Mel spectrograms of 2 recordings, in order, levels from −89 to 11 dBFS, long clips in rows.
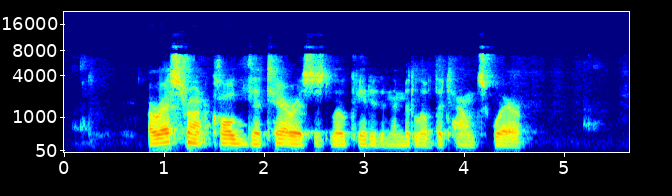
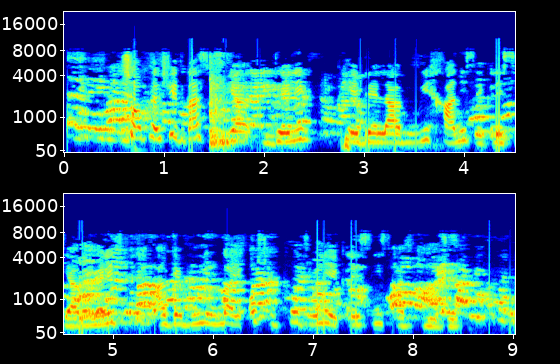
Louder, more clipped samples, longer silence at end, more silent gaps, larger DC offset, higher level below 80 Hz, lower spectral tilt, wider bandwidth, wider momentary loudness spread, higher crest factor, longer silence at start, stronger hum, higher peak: second, -18 LUFS vs -13 LUFS; neither; first, 1.05 s vs 0 s; neither; neither; second, -68 dBFS vs -54 dBFS; about the same, -4 dB/octave vs -3.5 dB/octave; about the same, 9.6 kHz vs 10.5 kHz; first, 11 LU vs 7 LU; about the same, 18 dB vs 14 dB; first, 0.85 s vs 0.05 s; neither; about the same, -2 dBFS vs 0 dBFS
